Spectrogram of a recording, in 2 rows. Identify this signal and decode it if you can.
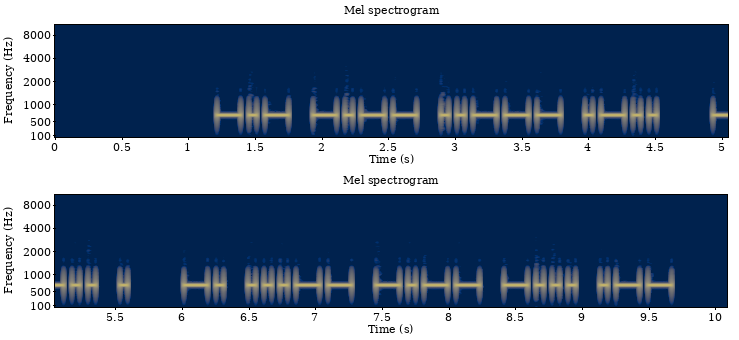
Morse code, heard as a keyed tone, about 20 wpm, 700 Hz. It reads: KY2L DE N3YBW
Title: USA Callsign DE Callsign 20wpm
